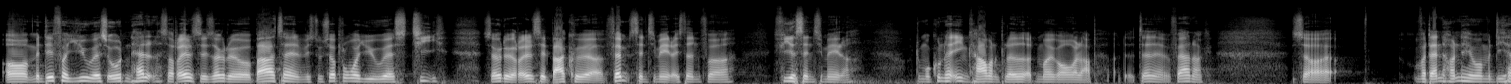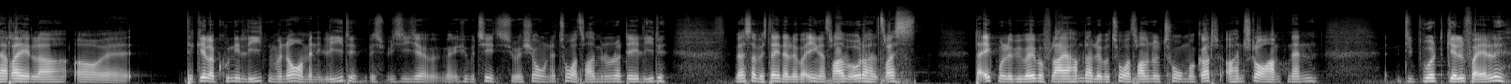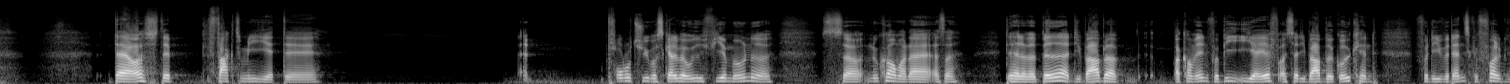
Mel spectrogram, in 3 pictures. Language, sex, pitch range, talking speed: Danish, male, 125-145 Hz, 210 wpm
